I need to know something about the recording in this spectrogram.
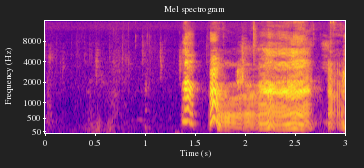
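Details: Two pet Poodles squabbling and making strange sounds: after soft rustling, a short burst, then a sustained wavering, nasal moan-growl of about a second, ending with a brief final yelp.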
